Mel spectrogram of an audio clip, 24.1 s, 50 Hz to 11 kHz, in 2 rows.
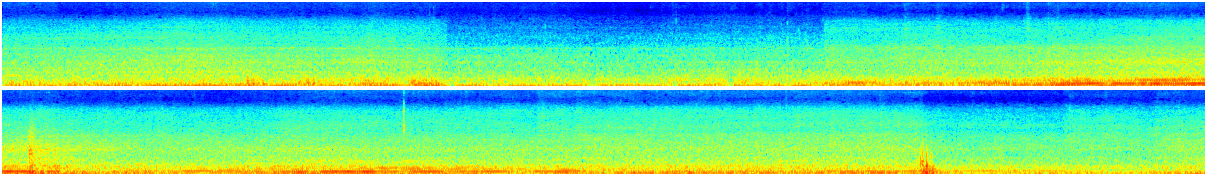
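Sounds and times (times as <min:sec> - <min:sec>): cars on wet tarmac: 0:00.0 - 0:24.0
vehicle engines humming: 0:00.0 - 0:24.0.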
